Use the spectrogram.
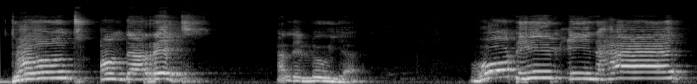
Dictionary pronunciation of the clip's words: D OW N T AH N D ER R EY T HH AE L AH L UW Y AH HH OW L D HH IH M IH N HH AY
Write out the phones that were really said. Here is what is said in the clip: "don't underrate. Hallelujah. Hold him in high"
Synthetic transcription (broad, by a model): D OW N T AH N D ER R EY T HH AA L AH L UW Y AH HH OW L D HH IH M IH N HH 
